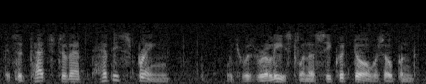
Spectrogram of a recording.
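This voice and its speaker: An actor playing an assured gentleman detective in a vintage radio drama, with an earnest, clipped, theatrical delivery. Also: sits low, sing-song, a little fast, slight background noise. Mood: explaining. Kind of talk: 1940s radio drama acting. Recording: dull old radio recording.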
